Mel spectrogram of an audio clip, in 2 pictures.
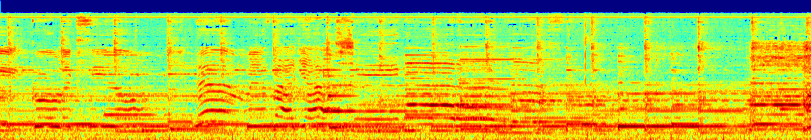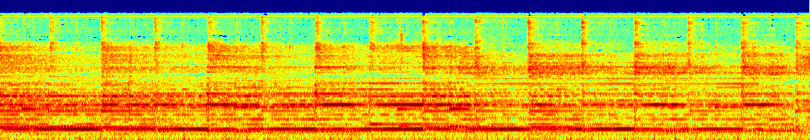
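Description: A pop-rock song plays steadily at a constant level, with layered sustained instruments and a light ticking rhythmic pulse running through it; no one talks over the music.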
